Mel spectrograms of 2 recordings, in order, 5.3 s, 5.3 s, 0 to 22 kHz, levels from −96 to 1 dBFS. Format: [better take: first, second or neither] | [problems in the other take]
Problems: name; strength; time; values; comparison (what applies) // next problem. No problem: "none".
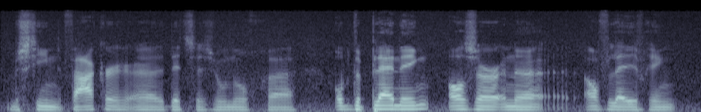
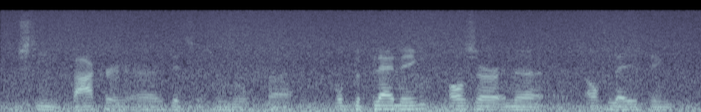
first | hiss; loud; throughout; 3 dB below the speech; faint in the first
